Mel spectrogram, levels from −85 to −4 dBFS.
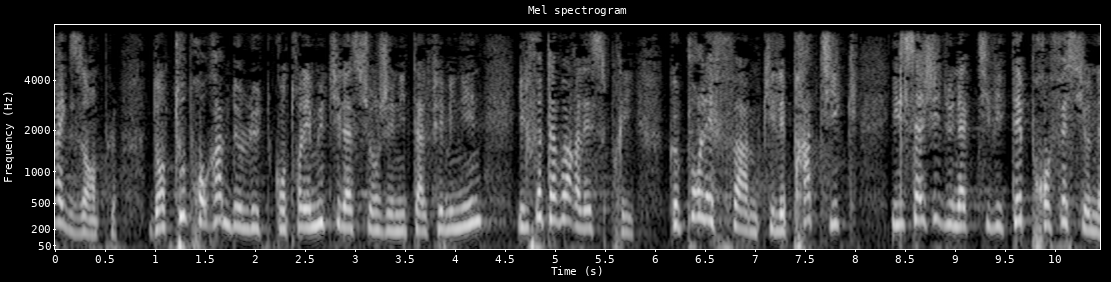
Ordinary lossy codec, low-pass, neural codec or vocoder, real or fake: none; 7.2 kHz; none; real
